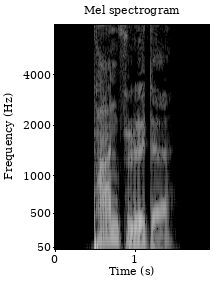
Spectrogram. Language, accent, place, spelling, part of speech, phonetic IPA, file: German, Germany, Berlin, Panflöte, noun, [ˈpaːnˌfløːtə], De-Panflöte.ogg
- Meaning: pan flute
